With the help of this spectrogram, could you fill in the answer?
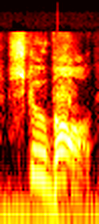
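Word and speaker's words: Skubal: Scooball, by the way, Scooball is pronounced Scooball.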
